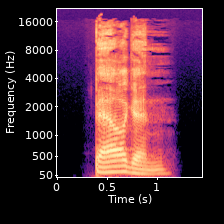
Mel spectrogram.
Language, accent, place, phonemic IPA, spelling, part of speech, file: German, Germany, Berlin, /ˈbɛrɡən/, bergen, verb, De-bergen.ogg
- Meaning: 1. to recover, salvage, rescue; with regard to living beings this can mean dead or alive, for the latter retten is the normal word 2. to contain, hold, shelter, conceal 3. to take in, shorten (a sail)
